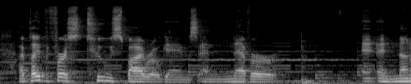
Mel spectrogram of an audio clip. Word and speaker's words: Spyro: Or I've played the first two or is it pronounced Spyro? I think I learned way late. Whatever, it's Spyro. It's always been Spyro.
